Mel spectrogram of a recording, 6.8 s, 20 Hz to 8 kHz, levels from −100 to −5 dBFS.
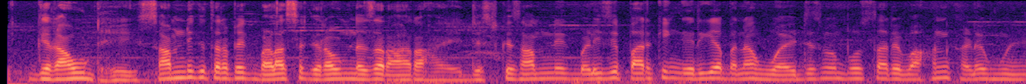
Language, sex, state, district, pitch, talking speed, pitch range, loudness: Hindi, male, Andhra Pradesh, Chittoor, 145 Hz, 260 wpm, 130-155 Hz, -31 LUFS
